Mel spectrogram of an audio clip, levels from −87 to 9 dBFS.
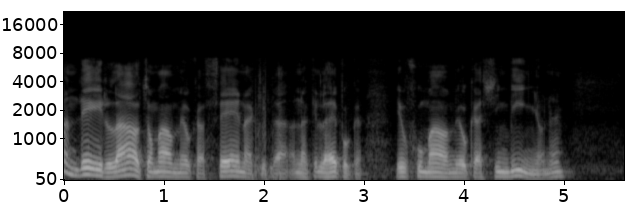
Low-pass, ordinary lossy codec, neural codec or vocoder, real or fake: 7.2 kHz; none; none; real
